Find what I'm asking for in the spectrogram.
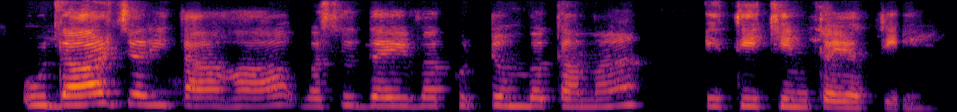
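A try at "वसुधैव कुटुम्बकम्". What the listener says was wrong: Kutumbakam atra halanta asti.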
